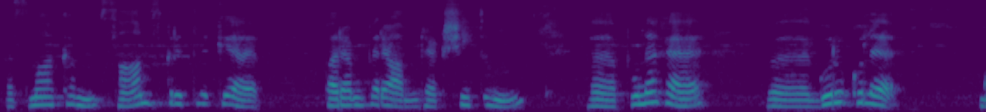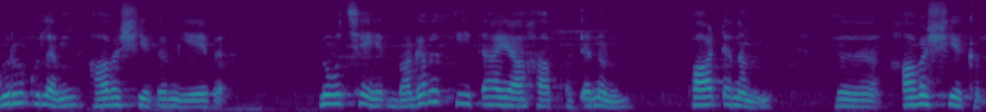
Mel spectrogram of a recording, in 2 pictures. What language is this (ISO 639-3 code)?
san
